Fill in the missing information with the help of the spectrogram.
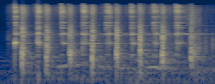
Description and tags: mySounds EBG Leandro
Sounds from objects that are beloved to the participant pupils at the Escola Basica of Gualtar, Portugal. The source of the sounds has to be guessed.
Escola-Basica-Gualtar, mySounds, Portugal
